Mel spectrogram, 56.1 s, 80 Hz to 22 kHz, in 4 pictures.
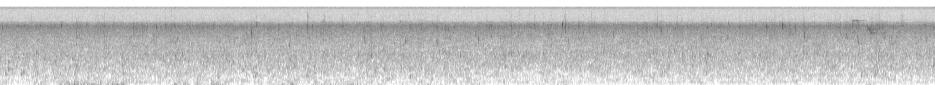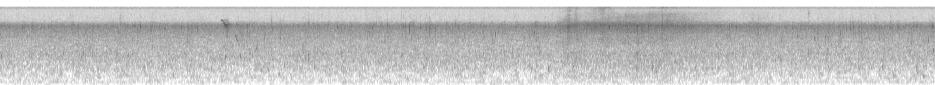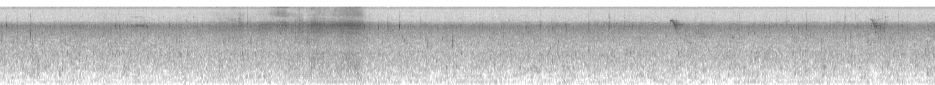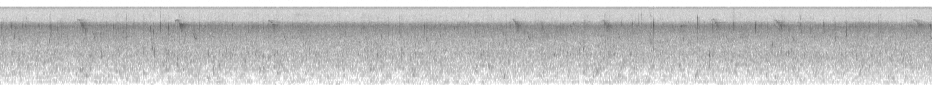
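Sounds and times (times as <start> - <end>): stream rushing over rocks: 13.5 - 43.4.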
